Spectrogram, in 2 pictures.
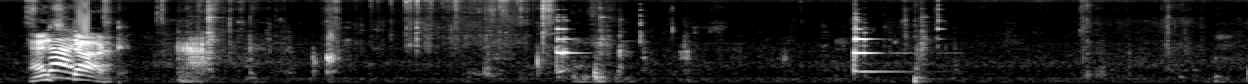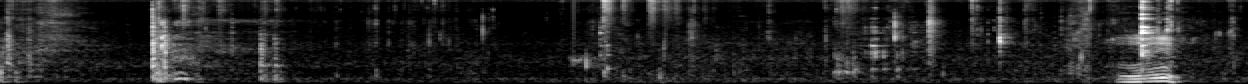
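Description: People crunch crispy food while chewing loudly.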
